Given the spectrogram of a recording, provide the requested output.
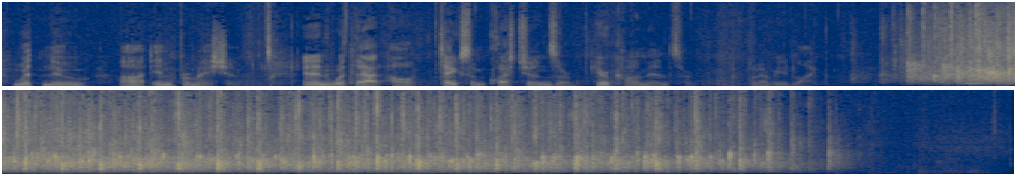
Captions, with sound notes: with new information. And with that, I'll take some questions or hear comments or whatever you'd like. [APPLAUSE]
